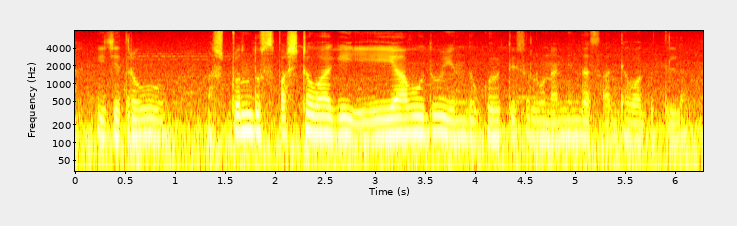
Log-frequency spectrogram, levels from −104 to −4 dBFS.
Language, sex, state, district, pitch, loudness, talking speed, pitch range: Kannada, male, Karnataka, Koppal, 120 Hz, -14 LUFS, 85 wpm, 115-130 Hz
